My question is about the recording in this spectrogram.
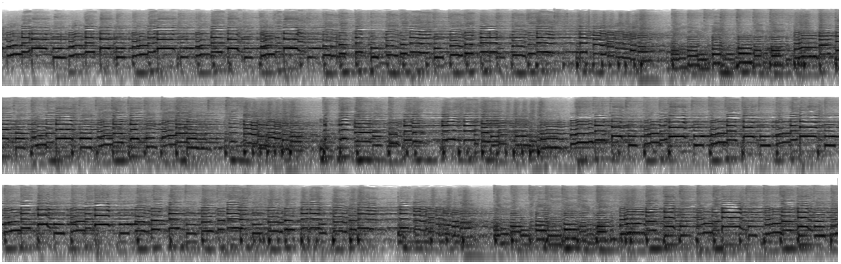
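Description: Jazz guitar trio playing: guitar carrying the lines over double bass and a drum kit.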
